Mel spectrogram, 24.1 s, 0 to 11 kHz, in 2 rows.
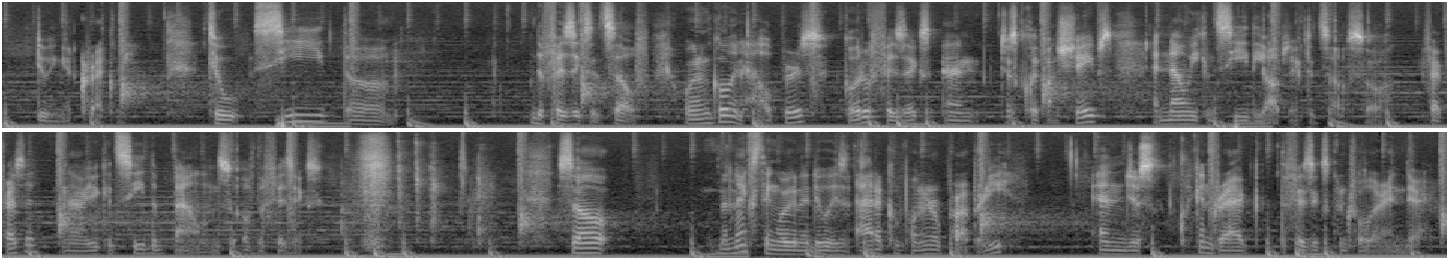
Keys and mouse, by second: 0.8 click, 1.6 click, 5.8 click, 8.3 click, 8.9 click, 10.4 click, 11.2 click, 14.6 click, 15.4 ctrl+s, 16.5 click, 17.9 click, 19.0 click, 21.5-22.6 drag.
